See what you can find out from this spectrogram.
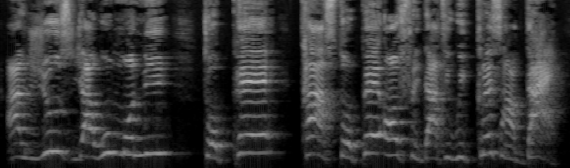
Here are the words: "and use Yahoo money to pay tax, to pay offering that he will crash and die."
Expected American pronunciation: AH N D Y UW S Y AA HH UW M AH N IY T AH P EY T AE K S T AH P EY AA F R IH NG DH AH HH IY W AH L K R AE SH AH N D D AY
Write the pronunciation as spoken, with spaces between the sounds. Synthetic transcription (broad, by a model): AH N Y UW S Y AA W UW M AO N IY T AH P EY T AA S T AH P EY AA F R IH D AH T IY W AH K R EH S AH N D D AY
